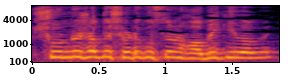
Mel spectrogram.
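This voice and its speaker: A young man from Bangladesh teaching a quick exam revision lesson, asking questions and answering them himself. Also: very high-pitched, flat delivery, warm tone.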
